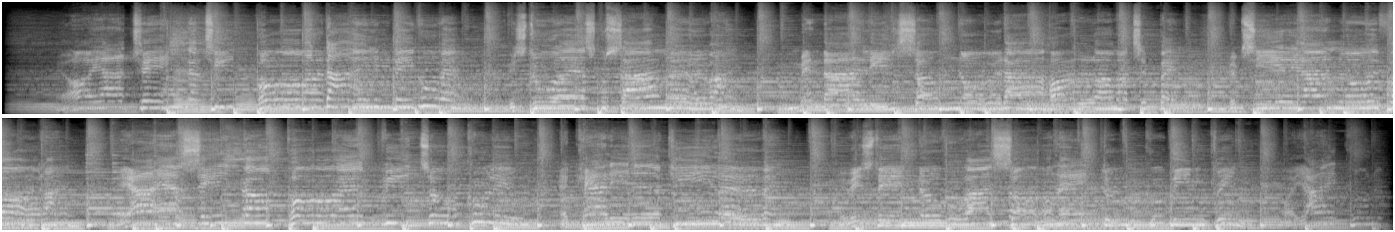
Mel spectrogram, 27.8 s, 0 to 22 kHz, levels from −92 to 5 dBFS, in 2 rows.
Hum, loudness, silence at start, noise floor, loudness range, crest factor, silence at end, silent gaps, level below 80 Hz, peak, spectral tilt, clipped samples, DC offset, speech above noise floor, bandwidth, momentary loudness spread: none; -10 LUFS; 0.25 s; -33 dBFS; 1 LU; 10 dB; 0.1 s; none; -20 dBFS; 0 dBFS; -4.5 dB/octave; under 0.1%; under 0.1%; 23 dB; over 20 kHz; 5 LU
